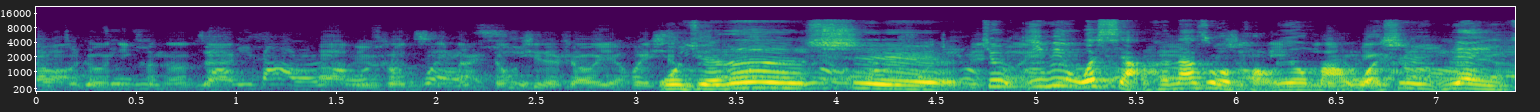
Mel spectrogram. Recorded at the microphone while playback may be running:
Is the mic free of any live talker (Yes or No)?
No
